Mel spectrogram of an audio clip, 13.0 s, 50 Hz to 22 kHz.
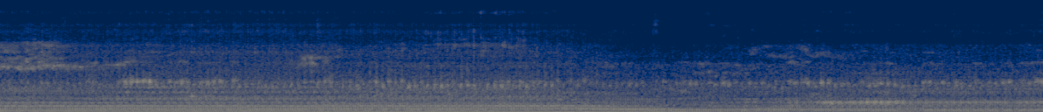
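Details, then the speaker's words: Crash-rebuilt Triumph Daytona 675 idling in neutral after a little fuel was added to an empty tank: steady, even idle with a smooth low hum and no knocks or misses; normal idle. "Yeah, that sounds a lot better. So we're in neutral."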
